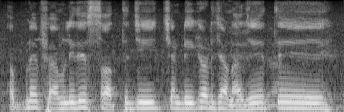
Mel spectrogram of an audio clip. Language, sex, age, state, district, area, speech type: Punjabi, male, 30-45, Punjab, Gurdaspur, rural, spontaneous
